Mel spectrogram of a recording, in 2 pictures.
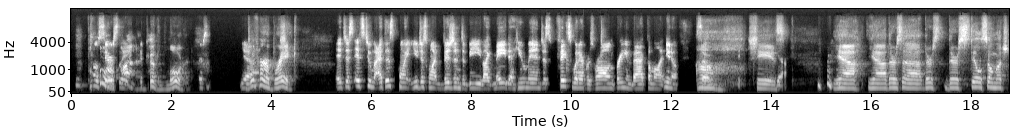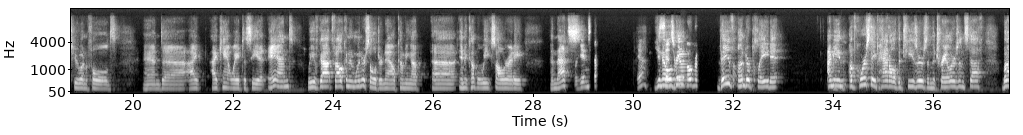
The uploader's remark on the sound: Recorded via Zoom.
